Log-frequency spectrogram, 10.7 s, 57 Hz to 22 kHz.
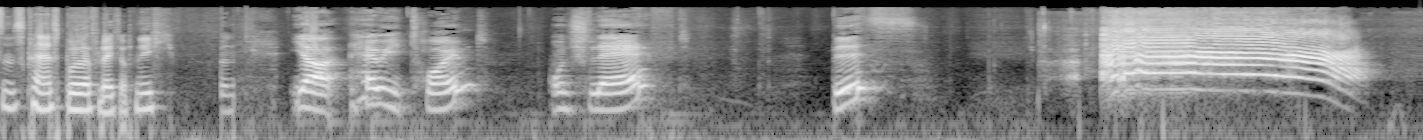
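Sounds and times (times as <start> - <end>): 
speech: 0.0 - 5.1, 6.3 - 6.8
person screaming: 8.1 - 10.4.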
